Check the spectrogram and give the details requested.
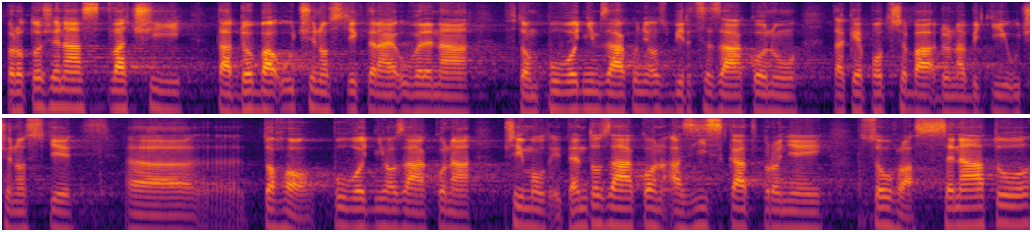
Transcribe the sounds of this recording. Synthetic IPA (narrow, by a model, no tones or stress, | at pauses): pɾo̞t̪o̞ʒɛnaːst̪lat͡ʃiː | t̪ado̞baʔuːt͡ʃɪno̞scɪk̚t̪ɛɾaːjɛʔuvɛdɛna | ft̪o̞mpuːvo̞dɲiːmzaːko̞ɲɛʔo̞zbiːɾt͡sɛzaːko̞nu | t̪akjɛpo̞t̪r̝̥ɛbado̞nabɪciːuːt͡ʃɪno̞scɪ | t̪o̞ɦo̞puːvo̞dɲiːɦo̞zaːko̞napr̝̥ɪjmo̞wt̪ɪt̪ɛnt̪o̞zaːko̞nʔa̰ziːskat̪pɾo̞ɲɛj | so̞wɦla̰ssɛnaːt̪u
